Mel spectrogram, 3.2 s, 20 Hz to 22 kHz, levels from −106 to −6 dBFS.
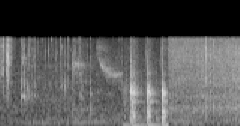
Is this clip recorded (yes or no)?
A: yes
